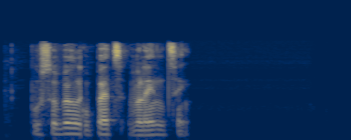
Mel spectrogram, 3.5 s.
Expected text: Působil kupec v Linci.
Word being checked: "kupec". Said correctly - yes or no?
yes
